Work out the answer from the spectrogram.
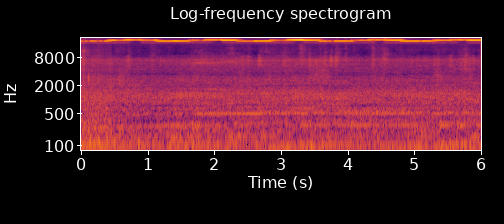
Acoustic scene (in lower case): bus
